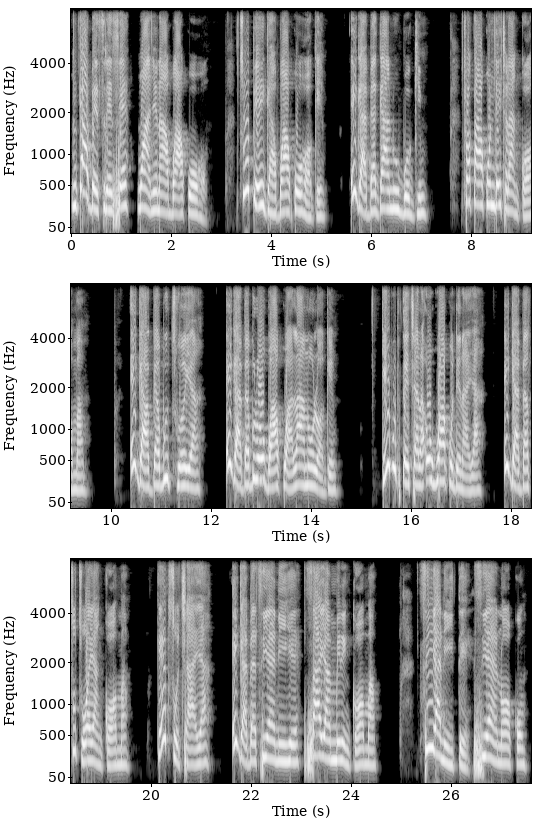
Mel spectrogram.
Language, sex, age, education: Igbo, female, 15-29, tertiary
